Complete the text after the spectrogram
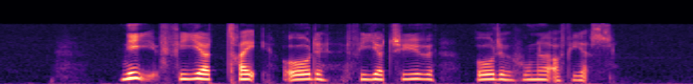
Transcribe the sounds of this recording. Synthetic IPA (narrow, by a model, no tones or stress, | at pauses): nḭːfiːɐt͡sʰʁɛ̰ːɔ̽ːɾəfiːɐɒt͡sʰyːʋə | ɔ̽ːɾəhunɐð̞ˠɒ̽fiɐ̰s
